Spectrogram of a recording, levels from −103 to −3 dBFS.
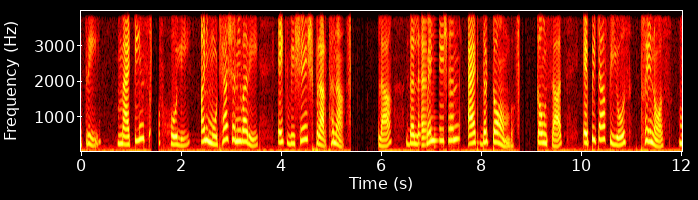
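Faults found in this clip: Wireless microphone squelch dropout, 1.35–1.57 s, 5.30–6.01 s, 8.67–9.18 s: hiss swell, then near-silent holes of about 0.16, 0.58 and 0.36 s. Radio link fading until receiver squelch mutes. Landmarks: before "होली आणि मोठ्या शनिवारी", after "शनिवारी एक विशेष प्रार्थना", after "द टॉम्ब".

Repeated packet loss (robotic sound), 6.75–7.59 s: choppy audio with pieces missing. Nine gaps, longest 100 ms; about half the span is patched by stretching the last audio. Jitter buffer concealment under sustained loss. Audible band stops at 4 kHz, consistent with G.711 mu-law on the call path.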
